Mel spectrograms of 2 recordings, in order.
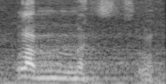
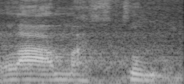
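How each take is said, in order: First: It is said with a Madurese accent. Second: It is said plainly, with no doubled consonant. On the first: "diucapkan orang Madura lemastum" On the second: "landai aja lamastum"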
